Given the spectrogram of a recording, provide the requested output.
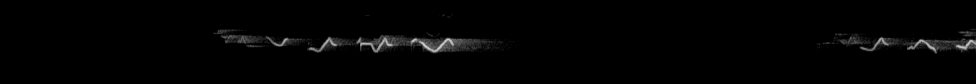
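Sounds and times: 
rose-breasted grosbeak singing rich whistled notes: 2.1 - 5.2, 8.2 - 9.7.

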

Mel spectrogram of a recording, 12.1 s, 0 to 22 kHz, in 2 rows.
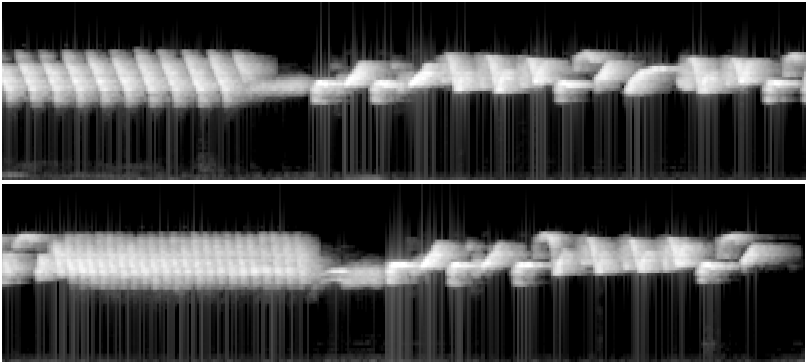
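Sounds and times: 
Atlantic canary trilling and warbling song: 0.0 - 12.0.

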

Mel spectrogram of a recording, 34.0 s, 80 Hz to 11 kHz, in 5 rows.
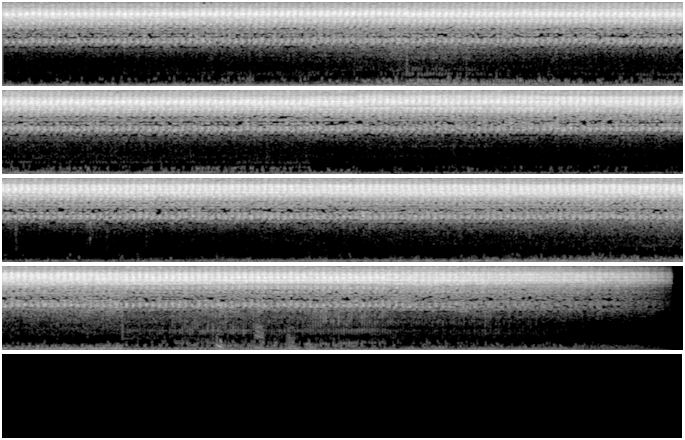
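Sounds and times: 
katydid buzzing call: 0.0 - 27.1
faint low rumble: 1.8 - 9.6, 14.6 - 27.1.

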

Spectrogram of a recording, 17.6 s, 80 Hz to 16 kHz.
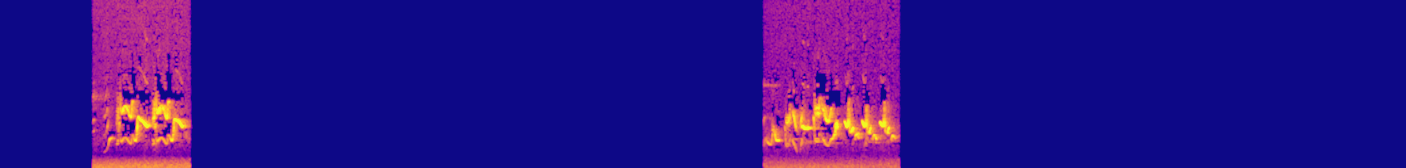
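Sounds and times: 
Sulawesi leaf warbler thin twittering song: 1.2 - 2.4, 9.6 - 11.3.

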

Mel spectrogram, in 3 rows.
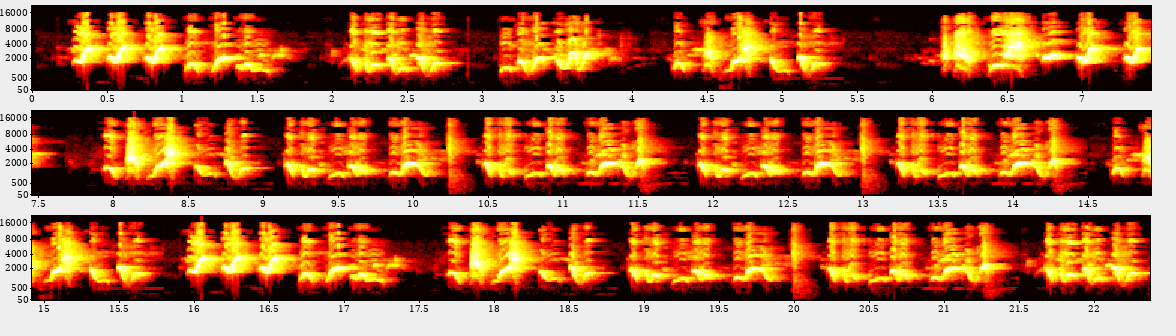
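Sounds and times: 
cucak rotan singing: 0.2 - 22.3.

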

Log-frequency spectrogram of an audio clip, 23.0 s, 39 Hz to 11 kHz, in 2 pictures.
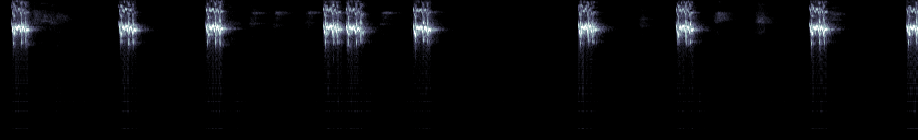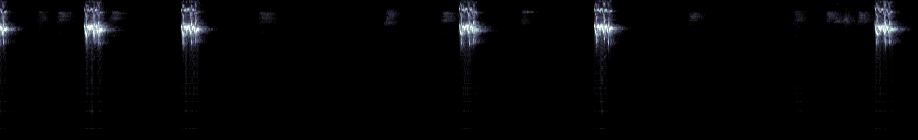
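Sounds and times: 
parakeet chirping: 0.1 - 2.0, 2.6 - 5.7, 7.2 - 10.7, 11.3 - 13.1, 13.7 - 15.0, 16.3 - 18.2, 18.9 - 19.4, 21.8 - 22.9.

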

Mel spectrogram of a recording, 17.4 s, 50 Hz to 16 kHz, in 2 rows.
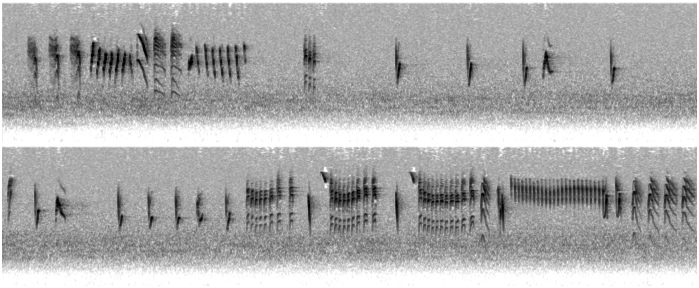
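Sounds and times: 
marsh warbler song: 0.3 - 4.1, 4.9 - 5.2, 5.8 - 7.8, 8.7 - 17.3.

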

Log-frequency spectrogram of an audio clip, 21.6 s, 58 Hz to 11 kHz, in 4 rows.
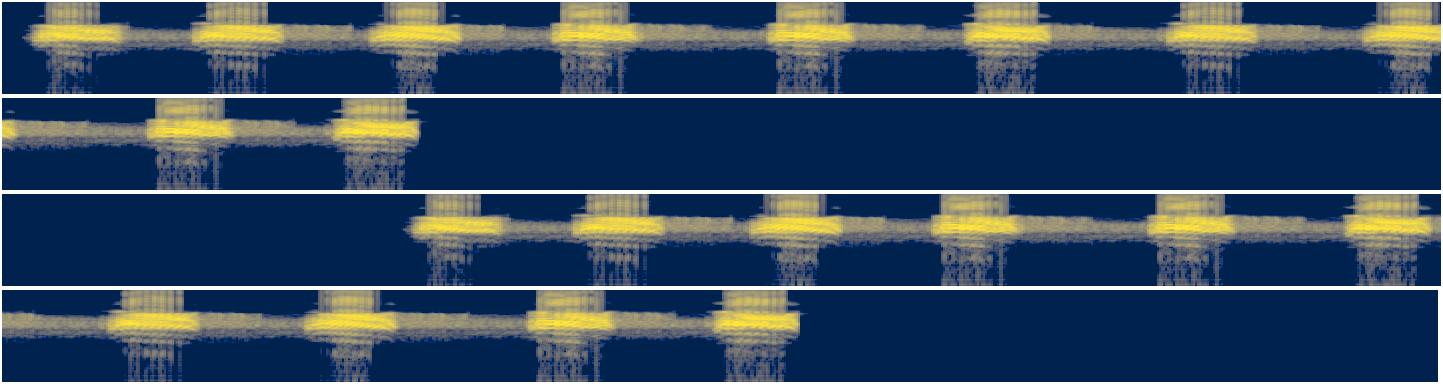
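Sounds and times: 
owl calling: 0.1 - 7.0, 12.4 - 19.2.

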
